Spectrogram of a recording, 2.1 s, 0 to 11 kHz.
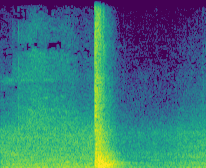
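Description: The bonnet of a 2017 Peugeot 108 slammed shut: one sharp slam about a second in that dies away quickly.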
